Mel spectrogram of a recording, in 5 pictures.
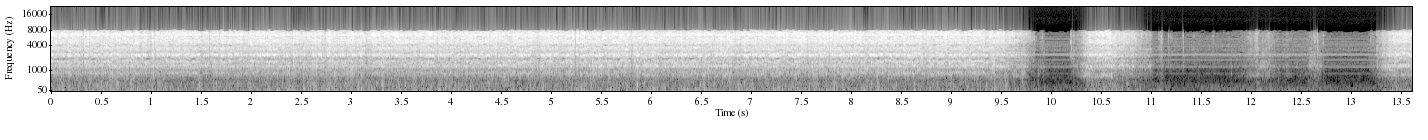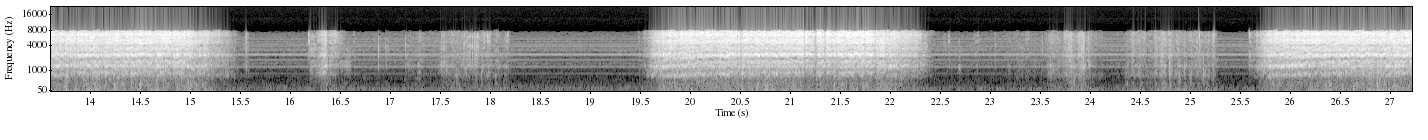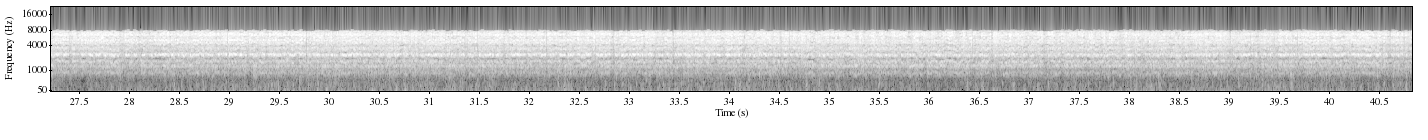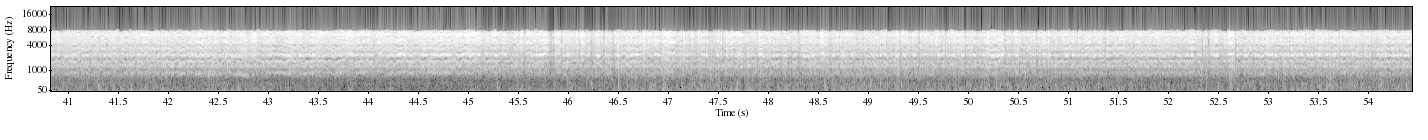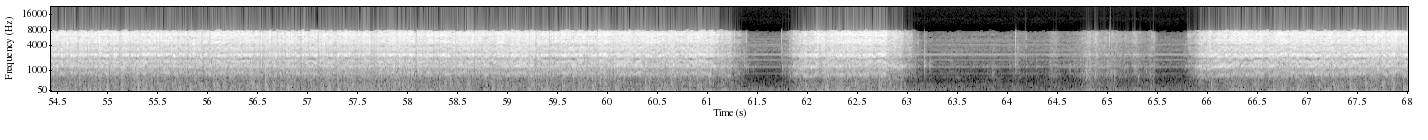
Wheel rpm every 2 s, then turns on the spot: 230, 230, 220, 210, 220, 60, 20, 150, 10, 20, 200, 40, 20, 190, 230, 230, 230, 220, 210, 220, 220, 210, 230, 230, 220, 220, 230, 230, 230, 220, 150, 100, 30, 170.
22-24 60-66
